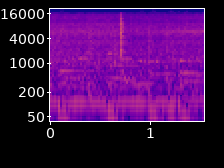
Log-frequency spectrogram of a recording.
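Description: Potato vada deep-frying in hot oil gives a steady, close sizzle and bubbling hiss that runs evenly throughout, with one brief sharper crackle partway through and no voices.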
